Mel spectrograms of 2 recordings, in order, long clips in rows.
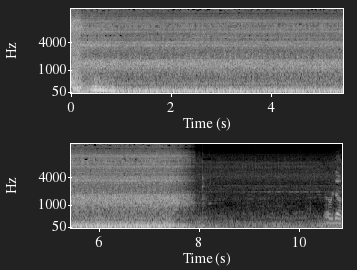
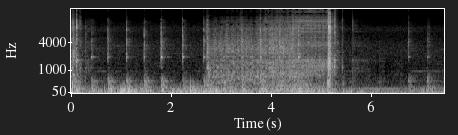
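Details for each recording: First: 1990 Camaro RS, first start after sitting 12–13 years: new fuel pump, sending unit, fuel lines blown out, new plugs, firing-order wire mistake fixed, timing not yet set. Smooth steady idle, no misfire or stumble, then shut off. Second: 1990 Camaro RS V8 first start after 12–13 years sitting, new fuel pump, fuel lines blown out: sharp cranking beats then rough, stumbling, uneven firing; misfire from two spark plug wires swapped out of firing order.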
